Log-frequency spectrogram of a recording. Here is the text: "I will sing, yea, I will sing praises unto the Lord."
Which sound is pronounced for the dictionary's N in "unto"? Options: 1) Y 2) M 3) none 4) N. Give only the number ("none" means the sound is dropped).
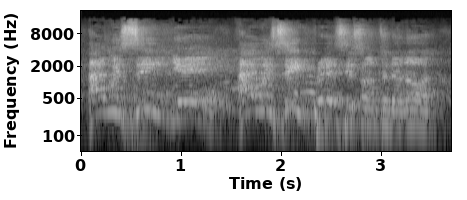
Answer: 4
